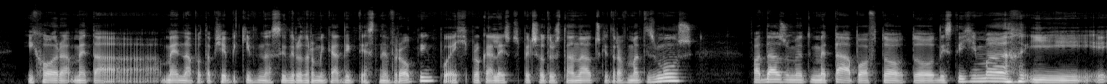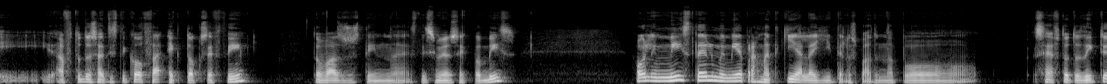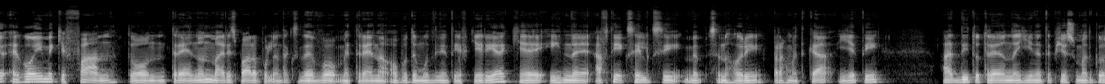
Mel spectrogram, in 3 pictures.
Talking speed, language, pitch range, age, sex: 165 wpm, Greek, 90-110 Hz, 20-39, male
